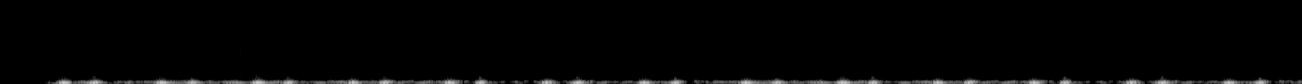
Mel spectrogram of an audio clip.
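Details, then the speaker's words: Fourth auscultation point (xiphoid process, tricuspid valve/right ventricle): normal heart sounds, regular about 62/min, slightly quieter than at apex, first sound louder than second. "аускультативно я картины здесь близка определяемой на верхушке однако громкость тонов несколько меньше обратите внимание на преобладание громкости первого тона"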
